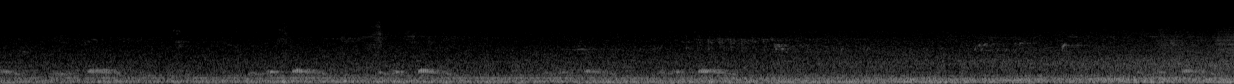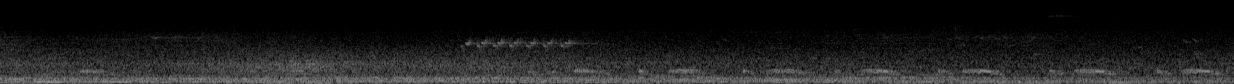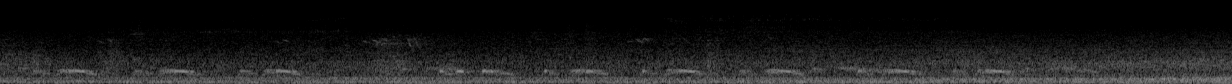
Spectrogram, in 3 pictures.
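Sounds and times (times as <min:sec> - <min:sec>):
dove cooing: 0:00.0 - 0:01.4, 0:02.5 - 0:04.6, 0:05.4 - 0:07.4, 0:11.7 - 0:12.3, 0:13.1 - 0:13.5, 0:17.0 - 0:27.8, 0:28.6 - 0:36.0.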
